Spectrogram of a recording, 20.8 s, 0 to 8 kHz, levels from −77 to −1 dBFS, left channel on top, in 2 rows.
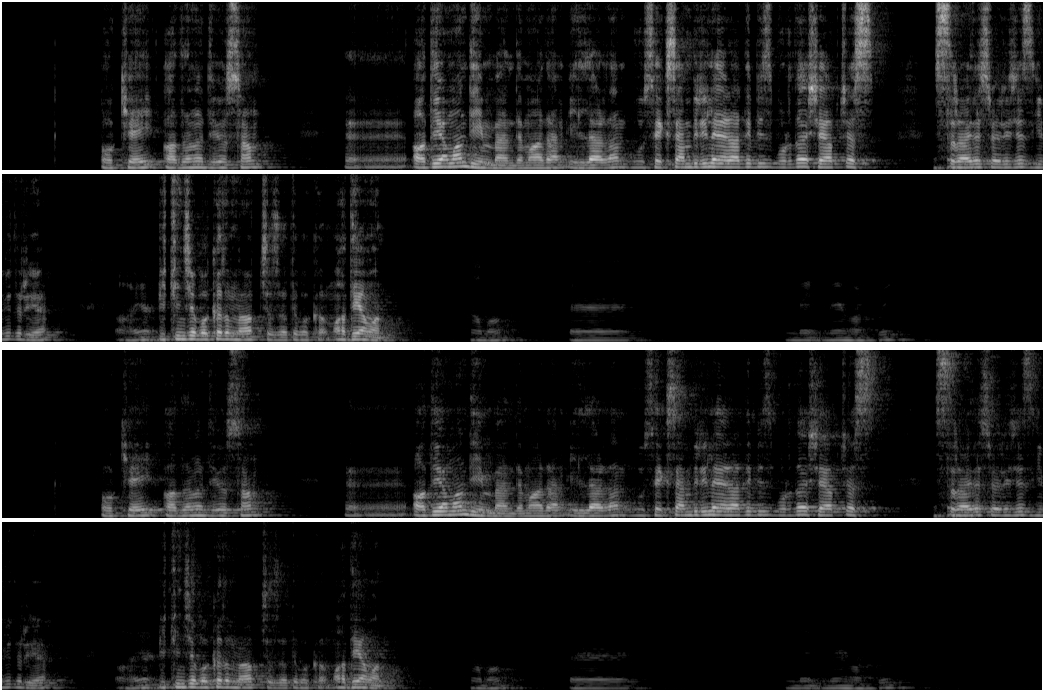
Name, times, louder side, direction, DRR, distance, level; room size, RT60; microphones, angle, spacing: voice 1, 1.0-2.6 3.4-8.7 9.3-10.9 12.1-14.2, left 4 dB, 70° left, 12 dB, 1.5 m, -31 dB
voice 2, 11.5-12.0 15.1-15.5 16.1-16.7 18.2-19.5, left 1 dB, 50° left, 6 dB, 5.7 m, -50 dB
29.0 x 18.5 x 9.2 m, 0.79 s
head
